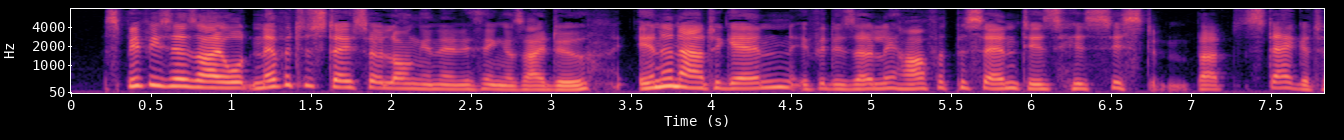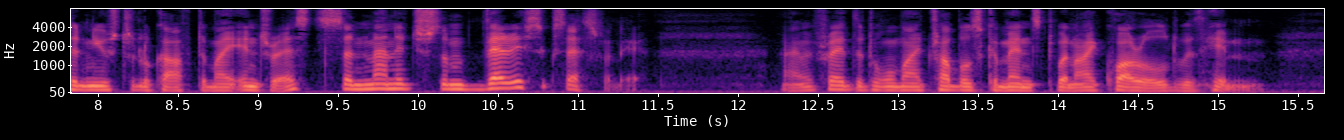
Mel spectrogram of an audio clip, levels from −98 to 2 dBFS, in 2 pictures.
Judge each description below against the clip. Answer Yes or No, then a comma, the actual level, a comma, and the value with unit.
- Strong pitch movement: Yes, wide, 6.8 semitones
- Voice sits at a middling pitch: Yes, medium, 160 Hz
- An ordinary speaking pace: No, fast, 210 wpm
